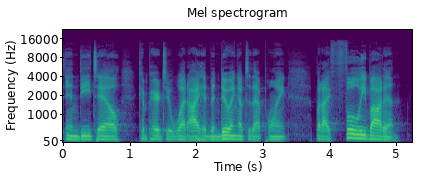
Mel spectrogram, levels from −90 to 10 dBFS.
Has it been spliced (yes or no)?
no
